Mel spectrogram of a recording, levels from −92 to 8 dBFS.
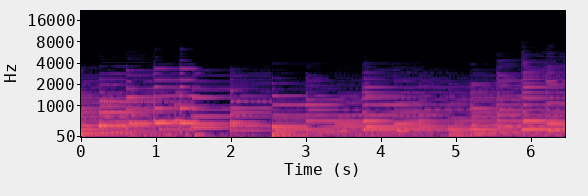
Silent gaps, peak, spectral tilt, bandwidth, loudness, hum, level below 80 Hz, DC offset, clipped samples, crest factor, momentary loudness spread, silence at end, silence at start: none; -18 dBFS; -10 dB/octave; 5.8 kHz; -32 LUFS; none; -52 dBFS; under 0.1%; under 0.1%; 14 dB; 7 LU; 0 s; 0 s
